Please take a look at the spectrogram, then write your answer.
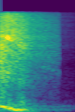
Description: click.wav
